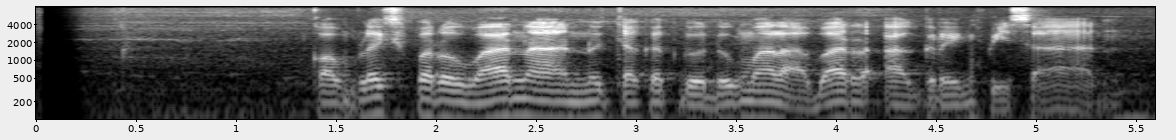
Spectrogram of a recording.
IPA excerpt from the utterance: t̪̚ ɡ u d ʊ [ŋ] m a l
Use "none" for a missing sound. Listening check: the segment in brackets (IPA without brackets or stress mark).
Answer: ŋ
